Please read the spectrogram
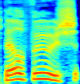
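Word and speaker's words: Belle Fourche: Belfouche, not spelled that way, but that's how you say it.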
